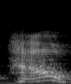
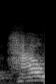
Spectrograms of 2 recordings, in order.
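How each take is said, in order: First: "how" with a closed Belfast ow; Belfast diphthong. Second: Said in the usual way. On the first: Shown as a demonstration. Teacher showing the Belfast version, closed diphthong. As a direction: tighten the ow of "how", Northern Irish style. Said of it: "feature of the Belfast accent". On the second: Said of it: "So how would be how".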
